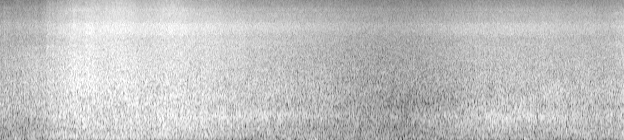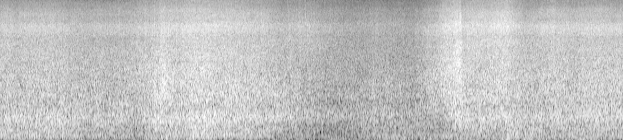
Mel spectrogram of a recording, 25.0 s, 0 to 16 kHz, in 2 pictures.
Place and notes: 南田村, Daren Township - the waves
Sound of the waves
Zoom H6 XY + Rode NT4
